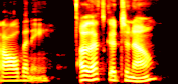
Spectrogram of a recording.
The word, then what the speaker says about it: Albany: Oh, somebody's like, you pronounce it Albany, not Albany.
